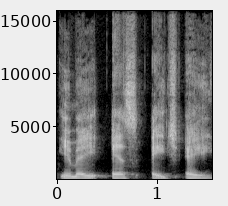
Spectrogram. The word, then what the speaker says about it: Masha: And of course, folks, it's spelled M-A-S-H-A, no R, M-A-S-H-A, Masha Slamovich on Facebook, IG, Twitter, and the whole 9 yards.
